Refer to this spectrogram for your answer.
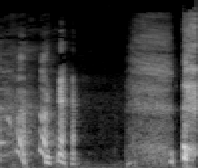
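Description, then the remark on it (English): A few harsh coughs in a quick burst, followed after a short pause by a rough, breathy rasp and one more sharp cough at the end. “All first cough of the podcast.”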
